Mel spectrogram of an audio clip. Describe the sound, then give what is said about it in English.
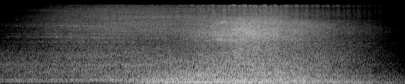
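A sci-fi TIE fighter spaceship sound whooshes past with a snake hiss layered on top of a base layer of a car pass-by, swelling from a low rumble to a loud, breathy roar near the middle, then fading away. “So here's a version of the TIE fighter sound that instead of the elephant, I played a snake sound.”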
